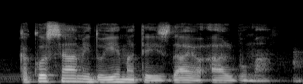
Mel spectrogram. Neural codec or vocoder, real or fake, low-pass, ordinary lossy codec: none; real; none; none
